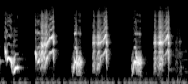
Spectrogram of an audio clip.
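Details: Butcherbird from Papua, a loud, harsh cry used as a master recording for cage birds: five or six raspy, broadband shrieks, each about a quarter second, with short gaps, over a low steady electrical hum.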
